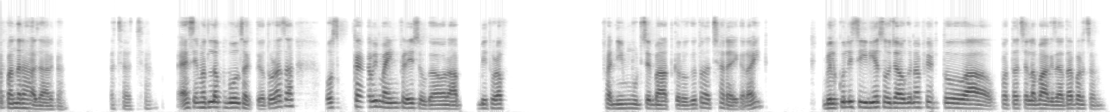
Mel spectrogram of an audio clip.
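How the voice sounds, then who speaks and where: A man running a live online training session for network marketing, dictating points slowly and checking in with listeners after nearly every sentence. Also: on the high side. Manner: dictates slowly for note-taking.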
